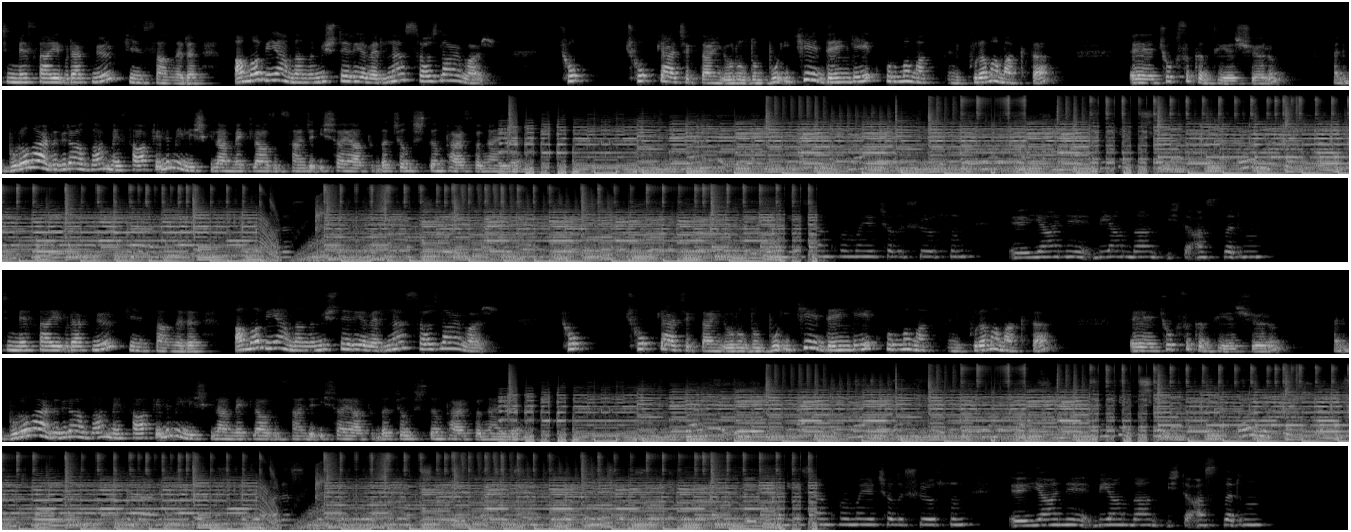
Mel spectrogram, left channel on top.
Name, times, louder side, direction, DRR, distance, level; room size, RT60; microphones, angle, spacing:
voice 1, 0.0-2.0 2.3-4.9 5.6-5.8 6.2-10.5 11.3-12.8 13.3-18.7, left 1 dB, 70° left, 1.6 m, -26 dB
sound 1, 18.4-35.1, left 1 dB, 5° left, 0.4 m, -26 dB
voice 2, 20.2-25.2 25.7-27.7 28.2-36.6 37.0-39.5, right 3 dB, 65° right, 1.7 m, -36 dB
6.2 x 5.5 x 4.1 m
head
